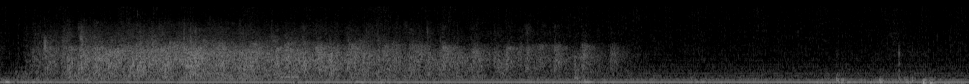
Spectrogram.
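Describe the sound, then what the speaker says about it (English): A crowd applauds steadily for several seconds at an annual conference after the president's speech, then the clapping fades away, leaving a low electrical hum underneath. "Another applause for our president"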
